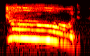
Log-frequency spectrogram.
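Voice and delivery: high, loud exaggerated accented "Dude"; imitating his accent. Imitating the boy in her grade with an accent. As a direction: mimic a classmate's accent. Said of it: "he has an accent".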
